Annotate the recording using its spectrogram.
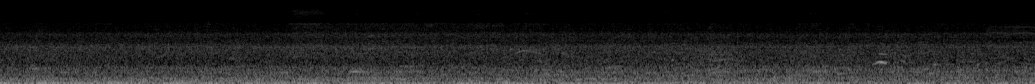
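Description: Steady city street noise: a low traffic rumble with no single standout event.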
